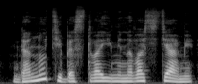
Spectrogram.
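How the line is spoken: Muttering under breath. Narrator (Russian): себе под нос пробормотала Маша Вепринцева

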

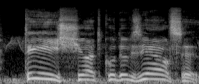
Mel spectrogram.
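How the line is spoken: Boy laughing loudly. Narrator (Russian): захохотал мальчишка

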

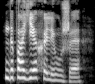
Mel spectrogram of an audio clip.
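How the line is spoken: Nearly bursting with laughter. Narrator (Russian): чуть не расхохоталась я

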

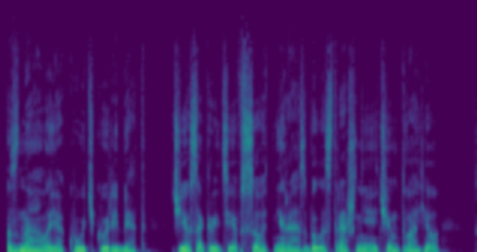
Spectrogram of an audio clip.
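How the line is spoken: Giggling woman. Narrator (Russian): снова хихикнула женщина

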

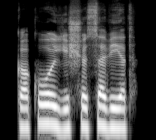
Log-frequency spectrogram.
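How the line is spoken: Deafening dragon roar. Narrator (Russian): Прорычал дракон так, что я чуть не оглохла

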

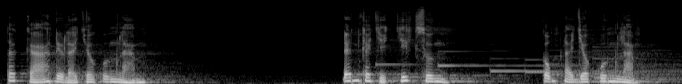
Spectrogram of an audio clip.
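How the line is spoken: Soft voice near ear. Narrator (Vietnamese): Tiếng chị May vang lên khe khẽ bên tai Minh Anh

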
